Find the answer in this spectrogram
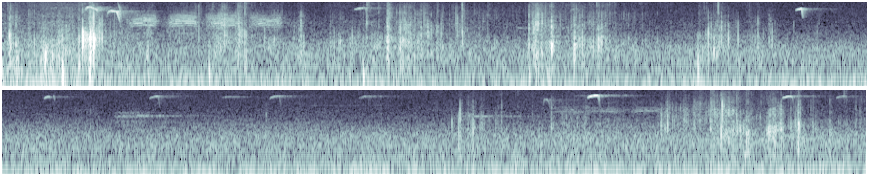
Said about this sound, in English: So I'm coming up on a flock. Mixed flock, chickadees, nuthatches, sounds like blue jays too.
